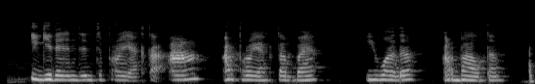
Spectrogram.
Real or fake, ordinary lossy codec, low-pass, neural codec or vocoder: fake; Opus, 64 kbps; 7.2 kHz; codec, 16 kHz, 4 kbps, FreqCodec, larger model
